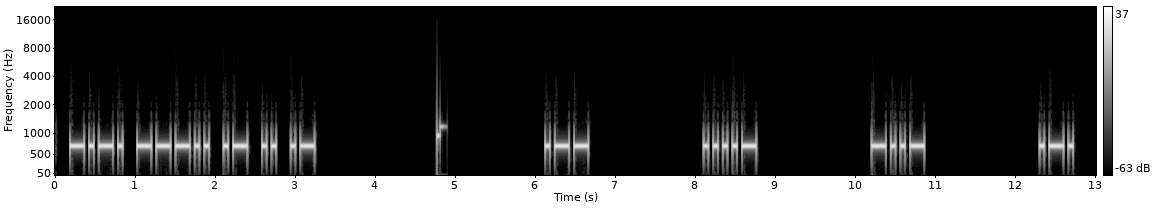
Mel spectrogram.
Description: Morse code, heard as a keyed tone, about 21 wpm, spaced as for 9 wpm, 700 Hz. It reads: C8AIA W4XR
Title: USA Call Signs - 8x Character Spacing - 20wpm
